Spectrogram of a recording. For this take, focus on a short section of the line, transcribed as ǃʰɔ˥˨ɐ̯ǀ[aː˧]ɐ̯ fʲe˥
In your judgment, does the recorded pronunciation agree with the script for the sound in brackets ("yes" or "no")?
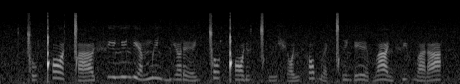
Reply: no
